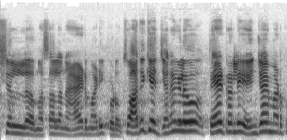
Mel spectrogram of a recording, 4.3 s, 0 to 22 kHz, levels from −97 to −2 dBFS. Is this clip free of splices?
no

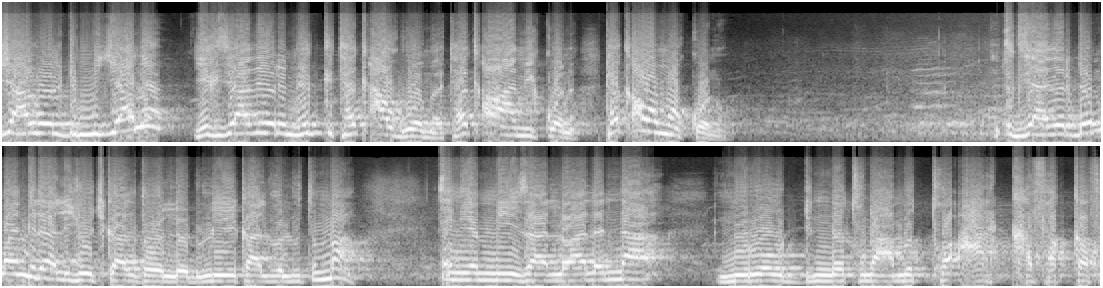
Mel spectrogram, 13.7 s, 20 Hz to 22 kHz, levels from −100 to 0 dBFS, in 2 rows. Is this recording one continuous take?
yes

